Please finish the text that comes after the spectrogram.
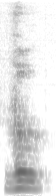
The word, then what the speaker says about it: vous: I hear listen to the right way and the wrong way do you hear that the the correct way is Vu and the wrong ways like in English 15.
